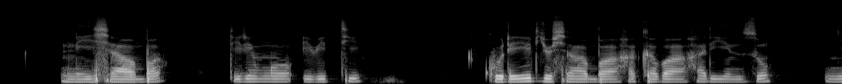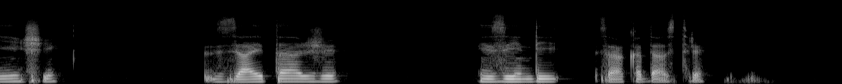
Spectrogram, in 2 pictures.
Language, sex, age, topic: Kinyarwanda, male, 18-24, government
